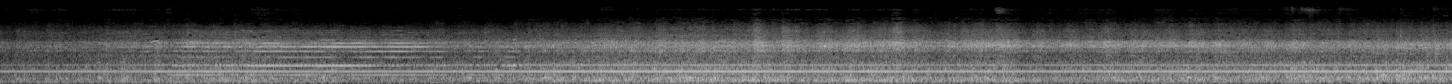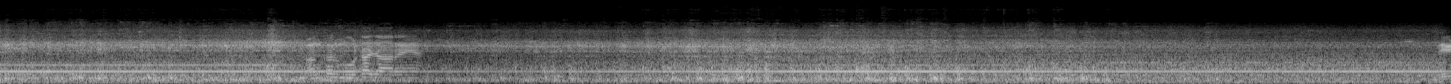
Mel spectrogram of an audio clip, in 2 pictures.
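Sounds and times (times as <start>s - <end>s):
train coaches rumbling past: 0.0s - 29.0s
train horn: 1.5s - 5.6s
wheels clacking over rail joints: 4.6s - 25.9s.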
